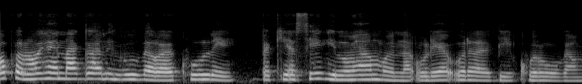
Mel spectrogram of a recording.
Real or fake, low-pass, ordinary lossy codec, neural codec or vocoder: fake; none; none; codec, 24 kHz, 1 kbps, SNAC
